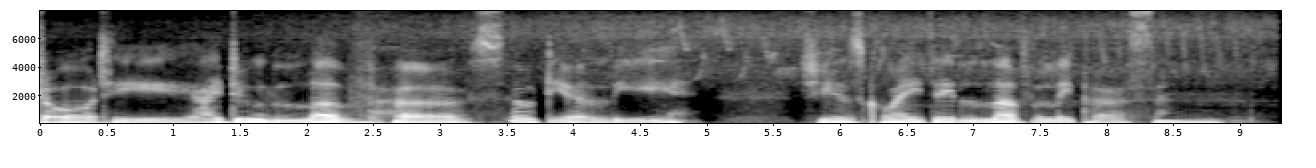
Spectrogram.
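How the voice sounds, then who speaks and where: A man in a put-on character voice, fairly high-pitched and very slow, with clear background noise. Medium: actual play. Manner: gentle, courteous.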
